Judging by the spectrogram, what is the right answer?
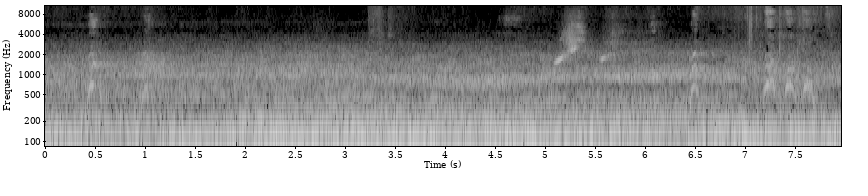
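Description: A dog barking and yipping a few times, faint, around the middle and near the end, under a steady low rumble of wind on the phone's microphone.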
